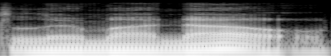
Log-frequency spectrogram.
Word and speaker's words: Lumineux: That's why their name is pronounced Lumino, because it has no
